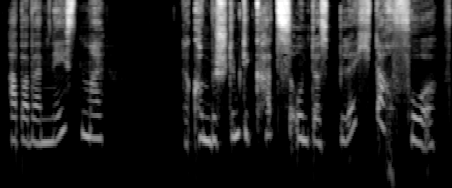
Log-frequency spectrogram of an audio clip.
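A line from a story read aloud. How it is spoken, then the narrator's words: Pleading. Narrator (German): flehe ich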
